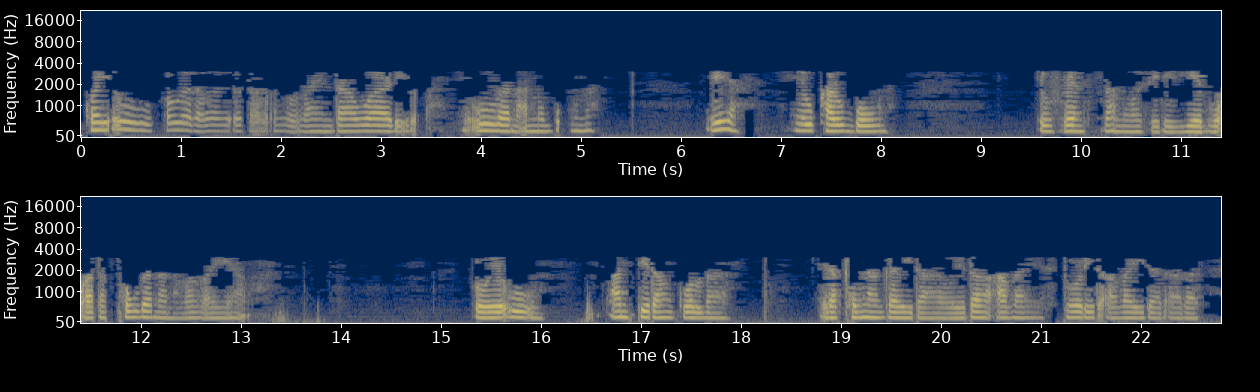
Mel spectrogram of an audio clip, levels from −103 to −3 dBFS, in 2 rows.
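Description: From start to finish, the speech has its treble cut and a heavy watery, swirling texture, with sibilants breaking into metallic chirps and consonant onsets smeared. The likely cause is MP3 compression at a very low bitrate, around 8 kbps. Starved of bits, the encoder drops all treble above a fixed cut-off and discards weaker spectral lines, which flicker on and off between frames and produce the warbling.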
